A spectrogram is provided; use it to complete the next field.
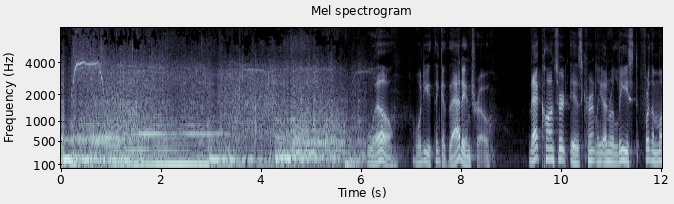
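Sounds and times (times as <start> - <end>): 
concert audience applause: 0.0 - 6.2
speech: 7.2 - 8.7, 9.4 - 12.0.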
